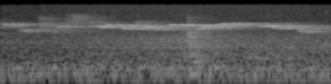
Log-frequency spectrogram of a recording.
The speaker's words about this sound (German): Das ist diese Mönchsgrasmücke. Die ist neu in meinem Garten.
